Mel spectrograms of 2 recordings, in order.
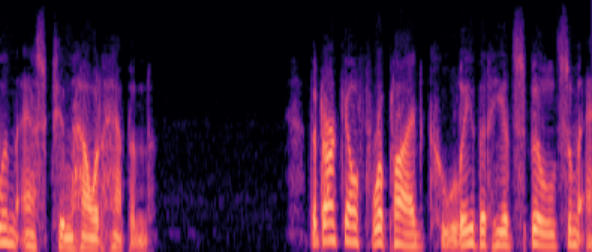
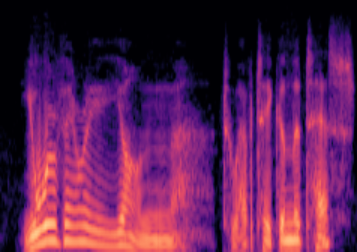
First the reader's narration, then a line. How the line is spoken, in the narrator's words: Raistlin said abruptly in his soft voice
